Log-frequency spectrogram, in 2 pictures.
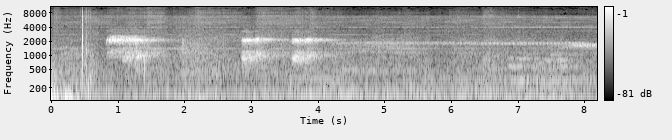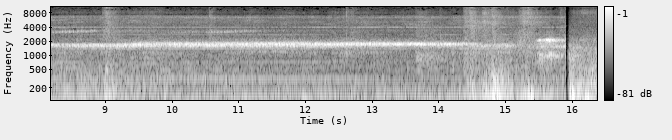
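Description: Frog calls: three short croaking chirps early on, then one long, steady, high trill lasting about seven seconds.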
